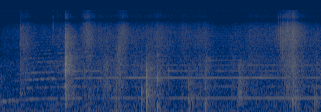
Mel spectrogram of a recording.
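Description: A few footsteps and light knocks as a person walks up to a stainless steel trash can, over a faint steady tone.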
